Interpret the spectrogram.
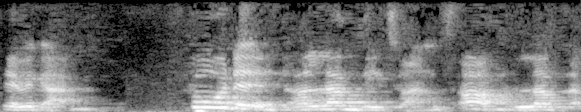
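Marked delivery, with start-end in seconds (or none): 1.5-2.9 ironic, insincere, sarcastic put-on delight. Reacting to a forwarded cv application: sarcastic. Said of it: "I'm being sarcastic".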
